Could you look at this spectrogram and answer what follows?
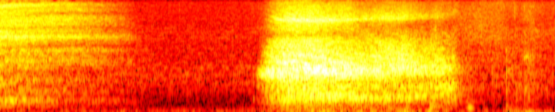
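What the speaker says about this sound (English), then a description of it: "Kind of pushing the sternum forward toward the wall as you breathe in." Two breaths during a yoga breathing exercise done against a wall: a faint soft inhale first, then after a pause a louder, close, airy breath lasting about a second and a half, with no talking.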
